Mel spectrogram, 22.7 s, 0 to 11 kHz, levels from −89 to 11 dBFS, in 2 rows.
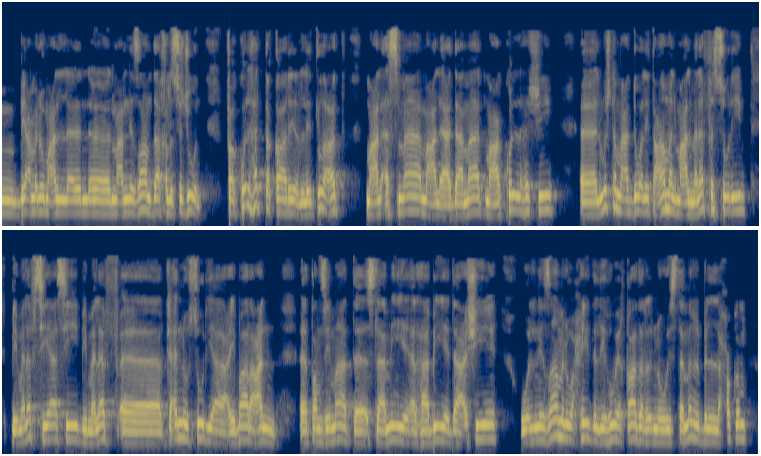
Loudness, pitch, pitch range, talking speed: -16 LUFS, 150 Hz, 135-165 Hz, 110 wpm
